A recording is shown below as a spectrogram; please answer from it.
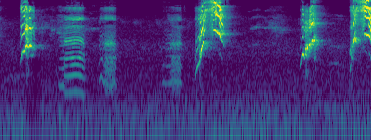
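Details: Female kept monkey screaming when left alone: piercing high falling shrieks, with a lower, wavering, moaning cry in between, then more shrill bursts.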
